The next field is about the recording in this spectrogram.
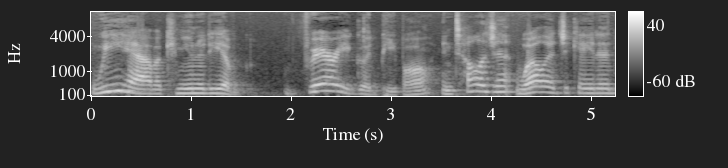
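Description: With a Midwestern American accent, a fairly low-pitched woman talks at a moderate pace with very wide pitch swings amid audible room echo. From Illinois, Manteno. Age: 70s. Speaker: resident public commenter. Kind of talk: public comment at council meeting. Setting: village board meeting.

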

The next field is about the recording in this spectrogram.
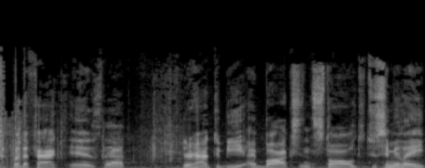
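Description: A man at a moderate pace with ordinary pitch variation, dry with no echo, over light background noise. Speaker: car owner vlogger. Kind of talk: casual vlog chat. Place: car. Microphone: phone near.

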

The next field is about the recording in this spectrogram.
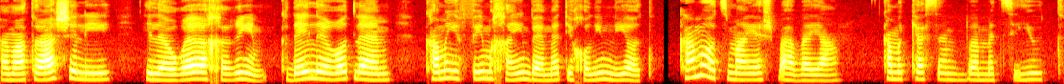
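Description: On a very clean recording with a silent background, a woman with an American accent speaks at a very slow pace, her fairly high pitch carrying a dark, mellow tone and fairly even intonation. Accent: American accent in Hebrew. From USA. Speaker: beauty pageant contestant. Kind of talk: scripted personal video.

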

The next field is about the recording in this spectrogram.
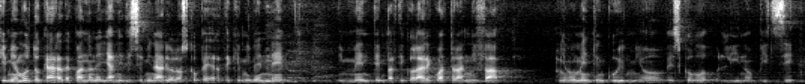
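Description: A man talks at a moderate pace while light background noise plays behind him. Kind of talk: lecture. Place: hall. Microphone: podium.

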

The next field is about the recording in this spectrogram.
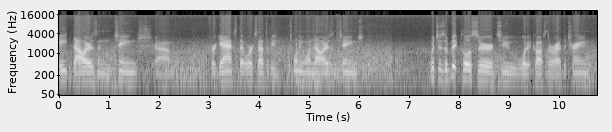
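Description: With a dry sound with no echo but noticeable background noise, a man talks at a fairly slow pace with fairly even intonation and long, frequent pauses. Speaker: scooter commuter vlogger. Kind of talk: casual vlog chat. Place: motorbike. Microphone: helmet.

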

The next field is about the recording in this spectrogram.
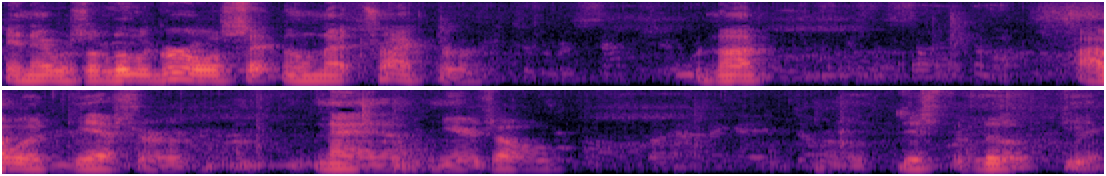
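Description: Someone with a Southern US accent talks at a fairly slow pace with fairly even intonation and long, frequent pauses over noticeable background noise. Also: man. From Arkansas. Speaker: grandfather telling a story. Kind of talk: storytelling. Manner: casual, conversational. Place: kitchen. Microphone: phone near.

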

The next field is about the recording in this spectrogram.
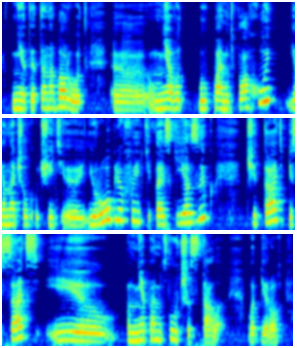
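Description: At a very slow pace, a woman speaks in a dark, mellow tone of medium pitch with lively intonation. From Russia, Yaroslavl region; Russia. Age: 40s. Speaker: language student, tour guide; student giving a course review. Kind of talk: testimonial. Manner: halting. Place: home room.

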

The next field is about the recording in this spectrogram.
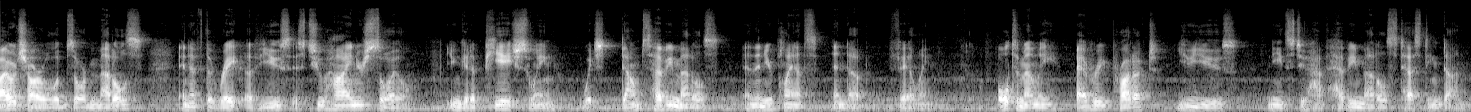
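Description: A man's fairly low voice at a moderate pace, lively in intonation, with music in the background. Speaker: organic soil company owner. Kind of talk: scripted educational explainer read from teleprompter. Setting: indoors in a store, wind noise. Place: shop.

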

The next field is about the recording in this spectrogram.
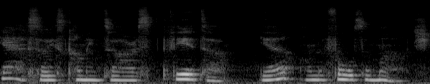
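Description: A woman speaks fairly slowly with a somewhat breathy sound. Room echo can be heard in the recording. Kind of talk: role-play customer service dialogue. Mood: friendly, helpful. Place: home room. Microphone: webcam.

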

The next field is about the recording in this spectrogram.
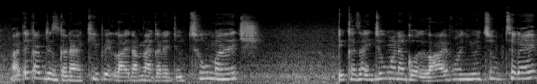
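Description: At a very fast pace, a woman speaks with lively intonation and very even loudness at a fairly high pitch, over noticeable background noise. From Haiti. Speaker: YouTuber. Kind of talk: casual chat. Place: home room. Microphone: lapel.

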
